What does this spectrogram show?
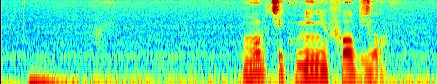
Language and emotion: Russian, neutral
